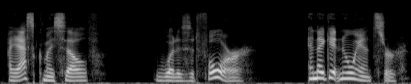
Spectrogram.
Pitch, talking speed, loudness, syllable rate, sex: 205 Hz, 175 wpm, -19 LUFS, 4.7 syllables/s, female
